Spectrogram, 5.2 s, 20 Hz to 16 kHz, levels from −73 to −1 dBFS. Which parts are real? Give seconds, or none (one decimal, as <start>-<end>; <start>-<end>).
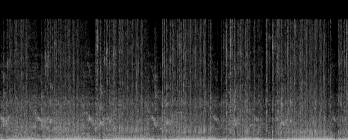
0.0-5.2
